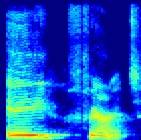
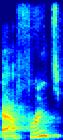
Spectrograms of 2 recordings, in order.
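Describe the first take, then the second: First: The opening 'a' sound is stressed and exaggerated. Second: The opening 'a' sound is said plainly. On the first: The speaker calls it wrong. "I like to mispronounce this word on purpose" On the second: The speaker calls it right. "you pronounce it afferent"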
